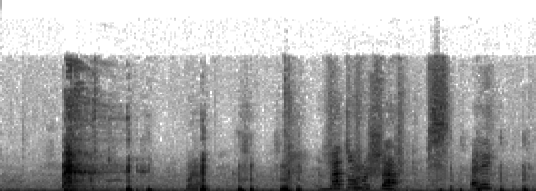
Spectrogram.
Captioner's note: laughs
